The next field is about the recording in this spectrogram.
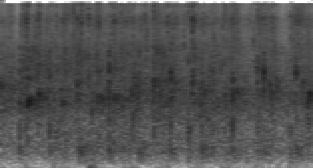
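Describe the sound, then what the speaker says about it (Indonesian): Audience applause at an Indonesian televised talk show about a murder case, a steady dense wash of clapping sustained throughout with no voices over it. "Kita berikan tepuk tangan untuk Liga Akbar."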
